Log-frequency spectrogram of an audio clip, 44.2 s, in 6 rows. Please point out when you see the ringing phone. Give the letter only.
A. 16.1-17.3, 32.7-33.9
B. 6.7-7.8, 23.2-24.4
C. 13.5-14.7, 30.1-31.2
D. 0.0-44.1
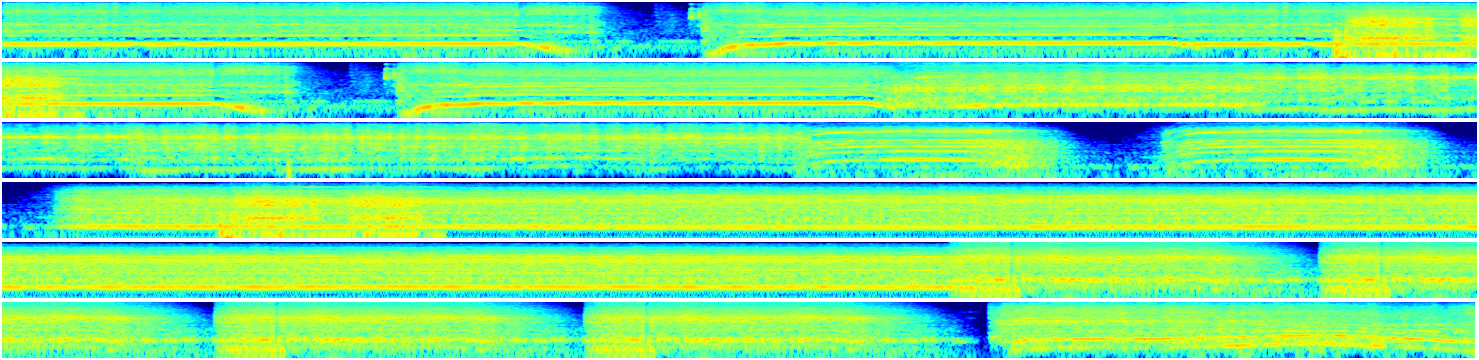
B.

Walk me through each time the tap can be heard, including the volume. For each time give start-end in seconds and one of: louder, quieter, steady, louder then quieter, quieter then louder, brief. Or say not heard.
not heard.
